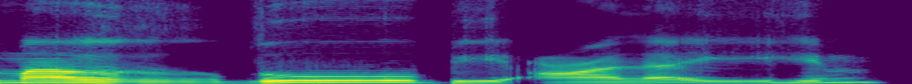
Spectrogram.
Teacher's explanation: Nah, adnal halqi ya, adnal halqi. Tenggorokan paling atas.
